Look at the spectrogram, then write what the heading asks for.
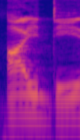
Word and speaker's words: id Software: Also, to those people out there who mistakenly pronounce the name as ID Software, do you people not listen to how they say their name? It's id.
